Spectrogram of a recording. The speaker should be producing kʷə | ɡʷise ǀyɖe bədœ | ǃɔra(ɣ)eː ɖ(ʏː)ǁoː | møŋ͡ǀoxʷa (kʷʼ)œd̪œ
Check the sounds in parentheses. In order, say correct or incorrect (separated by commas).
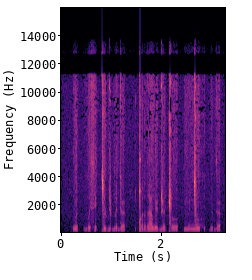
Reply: incorrect, incorrect, incorrect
